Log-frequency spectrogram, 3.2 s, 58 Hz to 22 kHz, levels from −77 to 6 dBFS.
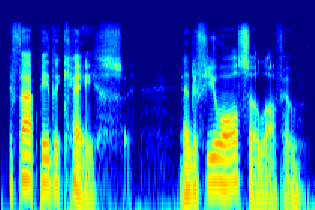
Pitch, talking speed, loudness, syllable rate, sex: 100 Hz, 210 wpm, -21 LUFS, 5.9 syllables/s, male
